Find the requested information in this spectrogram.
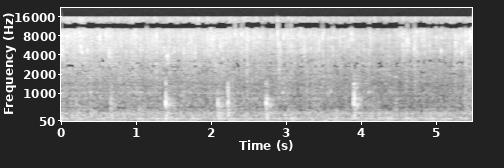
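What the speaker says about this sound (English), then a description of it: "Can you hear that sizzle?" Appalachian cornbread batter sizzles and crackles steadily in a hot skillet, with a soft, constant frying hiss and a few faint clinks.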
